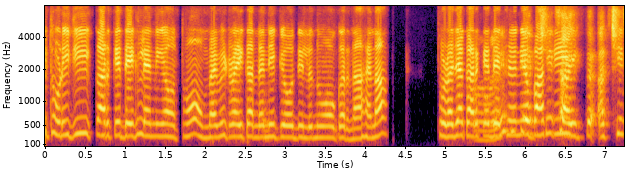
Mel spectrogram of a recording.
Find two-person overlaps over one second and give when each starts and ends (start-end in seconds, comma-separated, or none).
5.3-6.6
